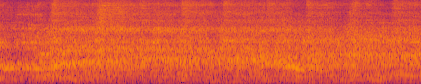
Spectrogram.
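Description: Live rock band playing loudly in an arena, with the crowd cheering over the music.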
